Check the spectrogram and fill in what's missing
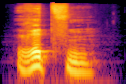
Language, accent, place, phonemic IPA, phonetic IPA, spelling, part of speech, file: German, Germany, Berlin, /ˈʁɪt͡sən/, [ˈʁɪt͡sn̩], ritzen, verb, De-ritzen.ogg
- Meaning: 1. to scratch 2. to cut oneself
